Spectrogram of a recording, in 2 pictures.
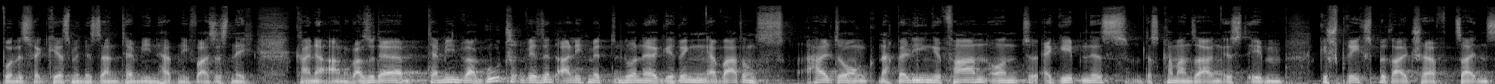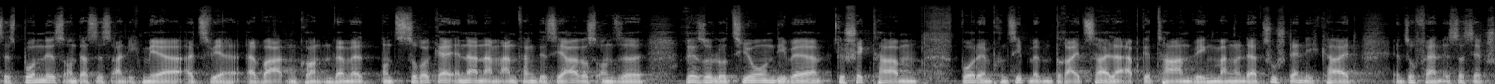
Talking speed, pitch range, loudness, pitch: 155 wpm, 75-90 Hz, -19 LUFS, 80 Hz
